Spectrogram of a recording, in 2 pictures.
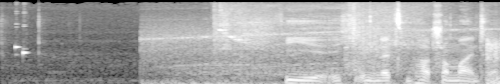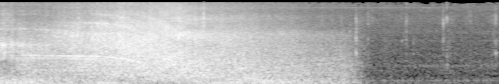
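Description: A rocket engine roars loudly as a spaceship lifts off.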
